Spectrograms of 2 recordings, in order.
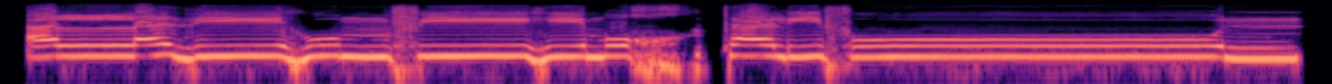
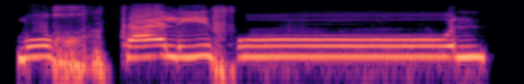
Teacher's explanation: Nun sukun karena waqaf, kasih sifat bainiyah nun sukunnya di akhir bacaan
